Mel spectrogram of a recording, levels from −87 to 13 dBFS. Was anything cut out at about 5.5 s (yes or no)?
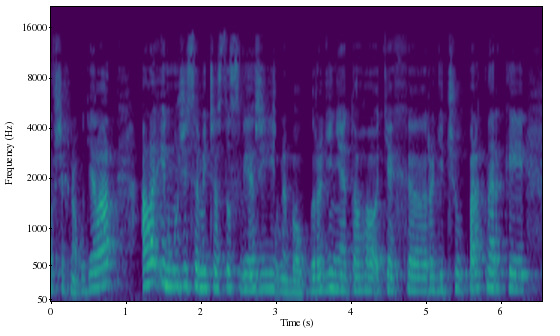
no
